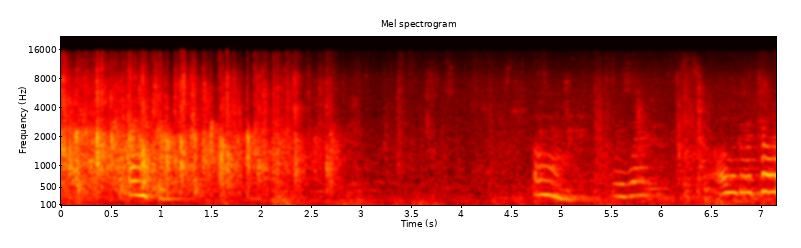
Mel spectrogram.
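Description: An older woman speaks through a microphone.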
